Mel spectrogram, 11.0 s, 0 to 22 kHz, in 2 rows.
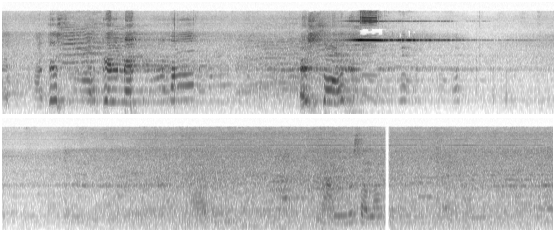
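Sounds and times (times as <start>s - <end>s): indoor hall background noise: 0.0s - 11.0s
thin steady high tone: 0.3s - 7.4s.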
